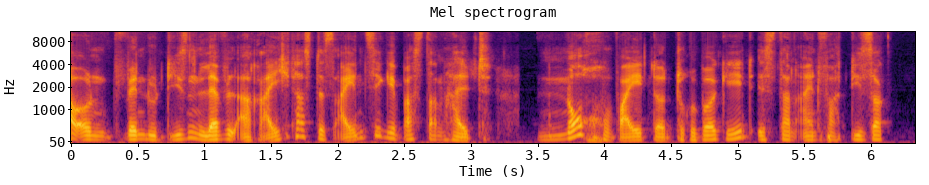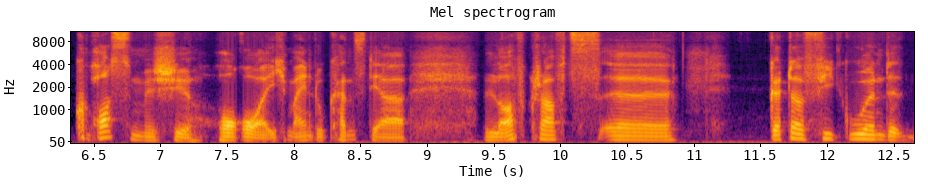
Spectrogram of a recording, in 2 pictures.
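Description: A man co-hosting a casual podcast discussion, rambling with many fillers and restarts and sudden jumps in pitch. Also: no echo, studio quality. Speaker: podcast co-host.

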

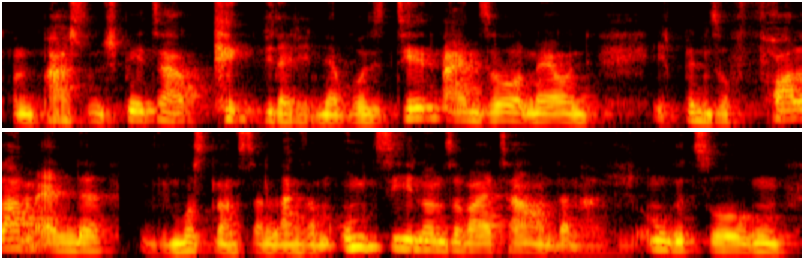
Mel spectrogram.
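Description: A man as a podcast guest, telling a personal story in casual conversation. He is animated, with frequent fillers and tag questions. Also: medium pitch, fast talker, hardly any pauses.

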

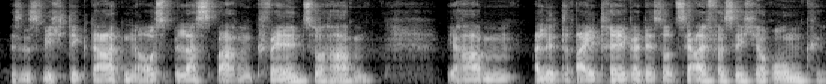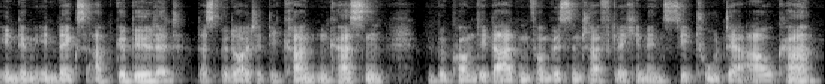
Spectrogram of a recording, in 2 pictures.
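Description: Deep, gravelly-voiced male expert. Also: a bit bright. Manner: explanatory, methodical. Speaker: research head and interview guest. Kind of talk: expert explanation in an interview.

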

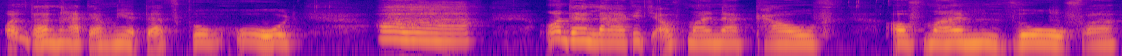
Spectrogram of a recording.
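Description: A woman's voice: fairly high pitch, takes it slowly, darkish tone. A woman voicing a cheerful, cheeky male stuffed toy rat, retelling events in a chatty, rambling, fond way. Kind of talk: first-person storytelling.

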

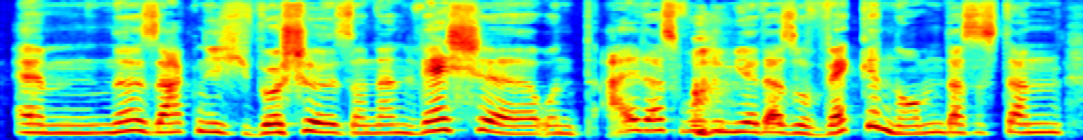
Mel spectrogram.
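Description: A woman in her forties with a Berlin accent, co-hosting a podcast and telling stories in a lively, self-mocking way. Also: on the high side, moderate pace, no room sound, clean studio sound. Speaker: podcast co-host. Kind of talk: casual podcast chat.

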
